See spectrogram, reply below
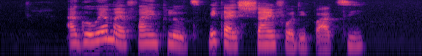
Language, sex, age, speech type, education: Nigerian Pidgin, female, 15-29, spontaneous, tertiary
